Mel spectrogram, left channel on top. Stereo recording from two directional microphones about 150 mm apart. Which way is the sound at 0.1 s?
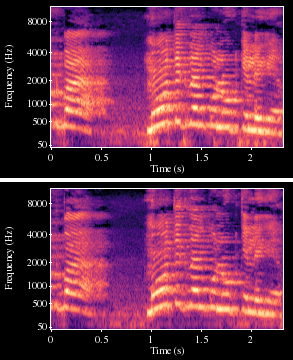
50° right (ahead or behind).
